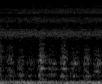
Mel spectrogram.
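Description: A big dog pants with quick, regular breaths, faint and close. Fireworks had been going off shortly before, and no one speaks.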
